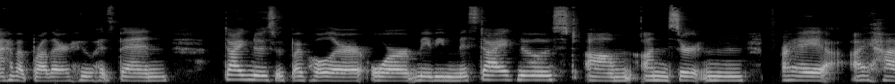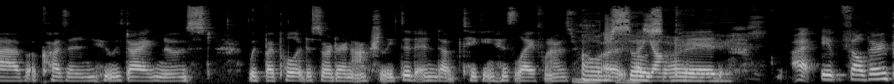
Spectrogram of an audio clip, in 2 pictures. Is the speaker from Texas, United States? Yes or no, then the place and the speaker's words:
yes; Texas, United States; now in Los Angeles, United States; I really loved a lot of my experiences growing up in Texas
